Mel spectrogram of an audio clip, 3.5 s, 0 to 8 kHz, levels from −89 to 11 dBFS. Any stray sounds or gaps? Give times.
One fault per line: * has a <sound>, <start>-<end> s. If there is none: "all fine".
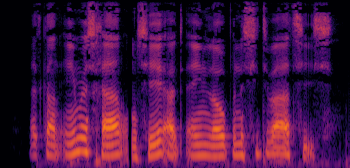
* has a dropout, 1.3-1.3 s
